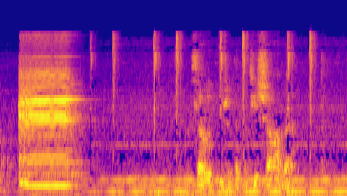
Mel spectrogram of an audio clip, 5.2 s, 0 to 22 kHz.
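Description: A loud electronic buzzer blares for about a second in the video game Portal 2, followed by a voice talking over faint background tones.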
